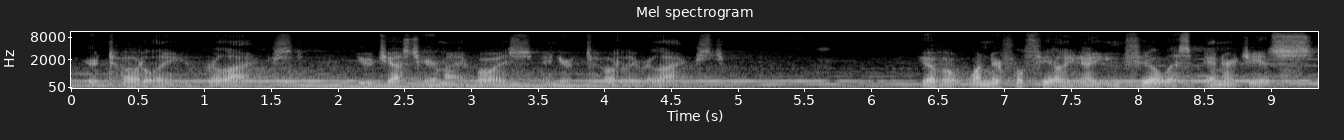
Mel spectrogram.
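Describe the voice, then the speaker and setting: A man with a low, gravelly voice leads a guided hypnosis in slow, repeated commands. His voice rings out with a long reverb. Clear music plays underneath. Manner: slow, repetitive soothing commands.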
